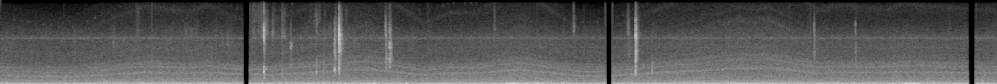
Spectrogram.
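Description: An armoured vehicle's engine rumbles steadily as it drives.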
